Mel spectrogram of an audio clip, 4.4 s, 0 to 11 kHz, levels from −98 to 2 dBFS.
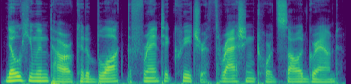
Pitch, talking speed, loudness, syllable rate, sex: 110 Hz, 180 wpm, -20 LUFS, 5.3 syllables/s, male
